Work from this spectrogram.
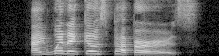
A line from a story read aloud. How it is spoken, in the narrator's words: yelled, throwing up his arms in victory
